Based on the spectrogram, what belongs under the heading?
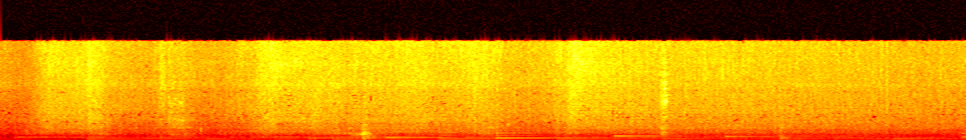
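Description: Soya chunks and broccoli frying in a metal kadai, a steady sizzle as a slotted spatula stirs the nearly dry mix, with a few sharp clicks of the spatula against the pan. Soft background music of held notes plays over it.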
